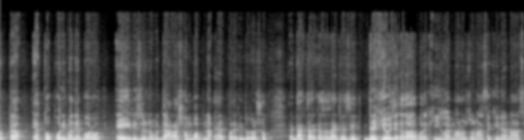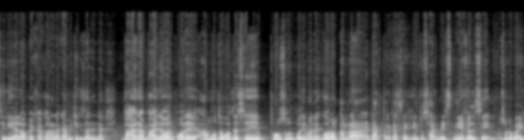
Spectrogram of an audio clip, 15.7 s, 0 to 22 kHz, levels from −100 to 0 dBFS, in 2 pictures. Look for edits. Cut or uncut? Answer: cut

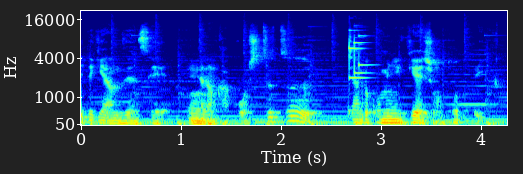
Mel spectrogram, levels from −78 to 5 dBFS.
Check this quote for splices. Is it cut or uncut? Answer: uncut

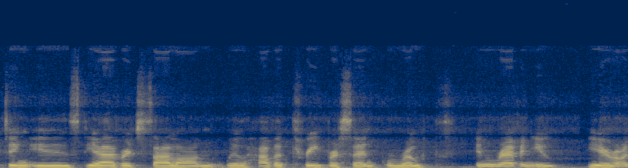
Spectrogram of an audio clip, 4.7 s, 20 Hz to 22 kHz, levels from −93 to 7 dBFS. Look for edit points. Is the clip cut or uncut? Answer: uncut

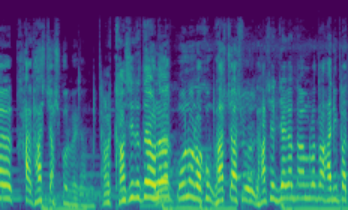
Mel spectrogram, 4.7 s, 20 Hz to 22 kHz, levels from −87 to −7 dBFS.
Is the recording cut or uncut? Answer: uncut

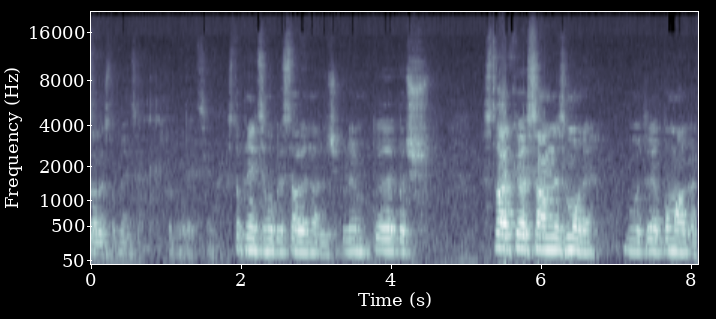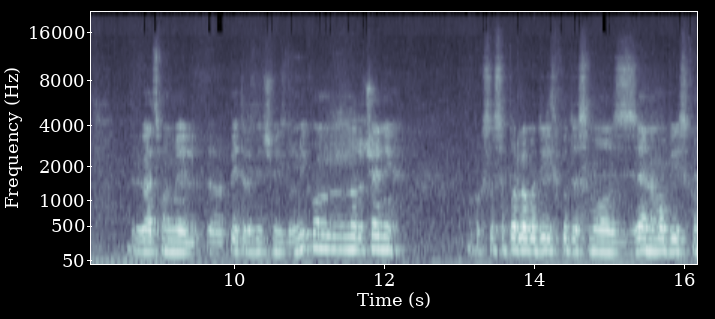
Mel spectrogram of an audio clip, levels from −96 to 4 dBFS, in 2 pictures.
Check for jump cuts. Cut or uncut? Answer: cut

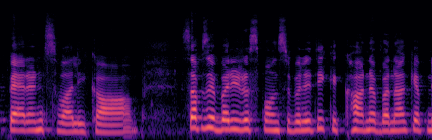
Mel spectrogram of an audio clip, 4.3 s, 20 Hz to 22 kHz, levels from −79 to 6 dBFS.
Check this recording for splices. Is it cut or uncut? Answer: uncut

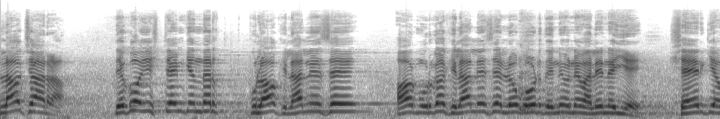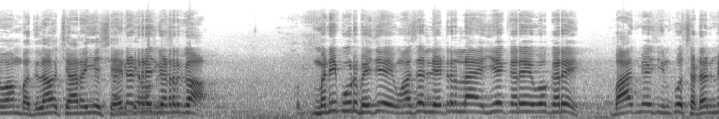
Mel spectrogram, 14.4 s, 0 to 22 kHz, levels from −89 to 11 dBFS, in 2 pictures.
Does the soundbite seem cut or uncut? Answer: cut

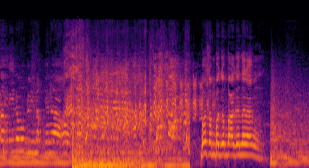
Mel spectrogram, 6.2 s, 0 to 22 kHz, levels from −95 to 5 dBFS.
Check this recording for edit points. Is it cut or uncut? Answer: cut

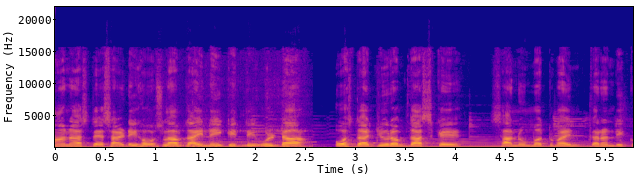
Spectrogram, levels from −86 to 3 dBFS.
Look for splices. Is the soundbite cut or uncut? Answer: cut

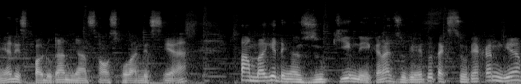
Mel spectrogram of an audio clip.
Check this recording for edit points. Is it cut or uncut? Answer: uncut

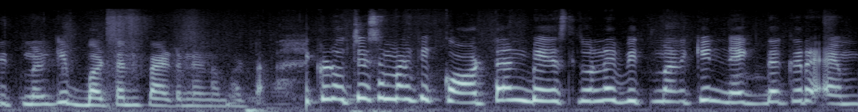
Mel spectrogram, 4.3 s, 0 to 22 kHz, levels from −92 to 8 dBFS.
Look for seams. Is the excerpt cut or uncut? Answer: cut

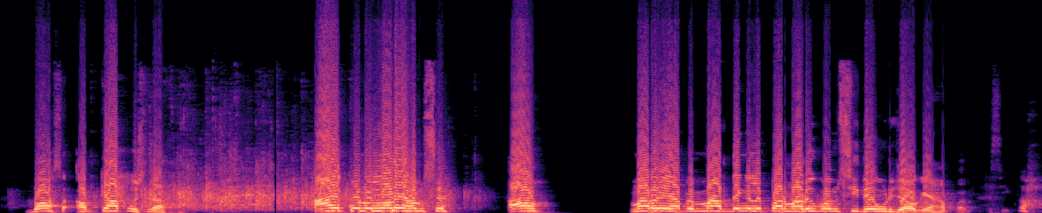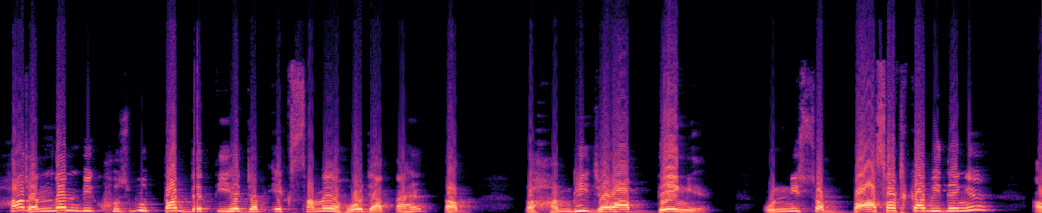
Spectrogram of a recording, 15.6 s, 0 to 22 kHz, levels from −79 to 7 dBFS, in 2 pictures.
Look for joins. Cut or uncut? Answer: cut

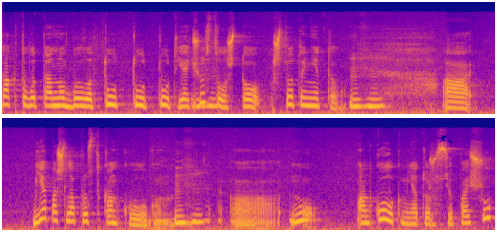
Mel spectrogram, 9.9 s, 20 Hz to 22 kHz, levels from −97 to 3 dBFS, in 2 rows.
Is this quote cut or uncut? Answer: uncut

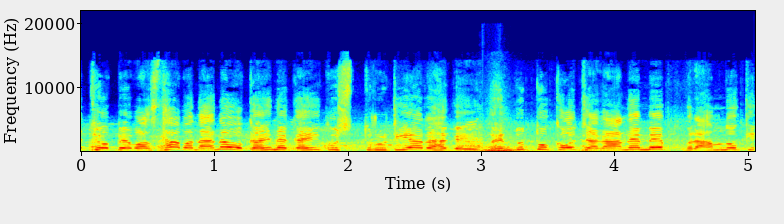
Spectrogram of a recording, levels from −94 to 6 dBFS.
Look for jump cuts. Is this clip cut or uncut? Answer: cut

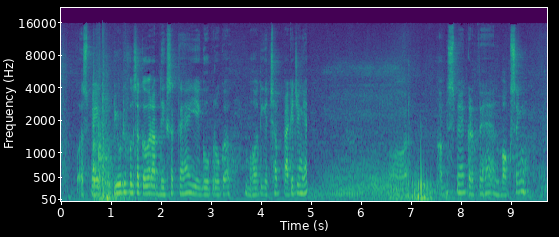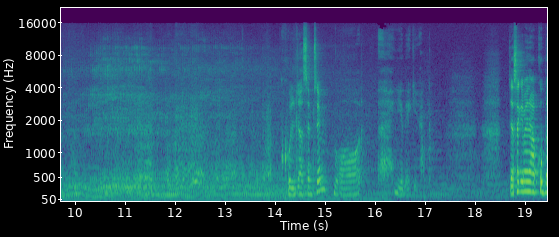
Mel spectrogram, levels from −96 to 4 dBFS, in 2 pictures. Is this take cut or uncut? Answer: cut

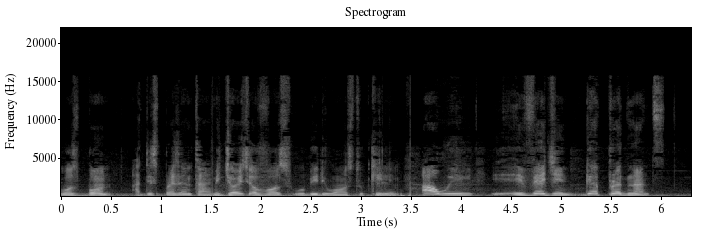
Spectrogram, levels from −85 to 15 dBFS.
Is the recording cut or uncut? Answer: cut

